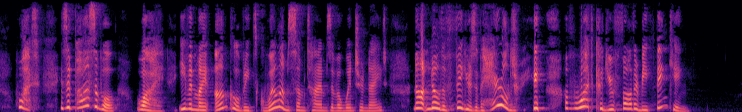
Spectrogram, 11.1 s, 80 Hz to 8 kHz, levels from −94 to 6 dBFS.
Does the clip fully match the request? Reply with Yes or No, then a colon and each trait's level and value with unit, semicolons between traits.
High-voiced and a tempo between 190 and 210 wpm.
No: very high, 275 Hz; average, 150 wpm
